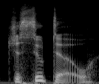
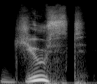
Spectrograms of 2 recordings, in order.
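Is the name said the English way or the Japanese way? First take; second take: Japanese; English. First: The name is said with Japanese syllables. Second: The name is said as one English-sounding syllable. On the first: "Is the Japanese pronunciation of it" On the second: "I like to pronounce it as Juiced"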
